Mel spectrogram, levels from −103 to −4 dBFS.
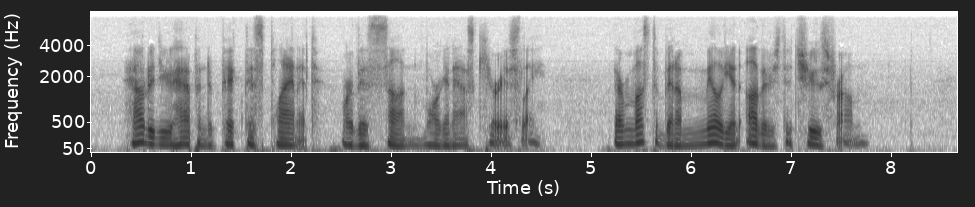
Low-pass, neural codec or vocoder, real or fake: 7.2 kHz; none; real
